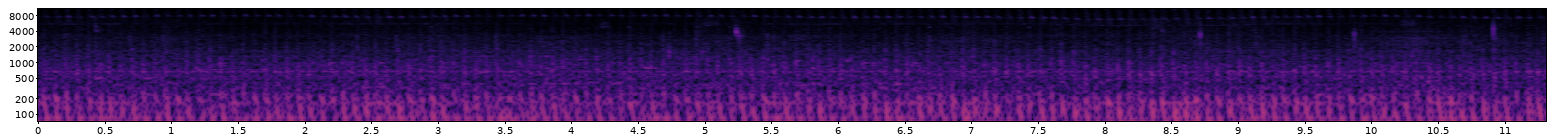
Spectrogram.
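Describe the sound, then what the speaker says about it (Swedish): Helicopter flying overhead, a steady loud rhythmic rotor thumping that holds through the whole stretch with no talking over it. "Hallå, helikopter!"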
